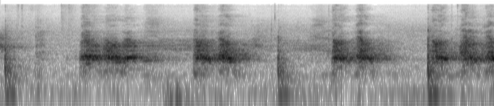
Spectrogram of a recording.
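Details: Staffordshire Bull Terrier barking to guard its garden from an approaching stranger without a mask; four separate bouts of harsh, doubled barks, roughly one each second, with quieter gaps between.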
